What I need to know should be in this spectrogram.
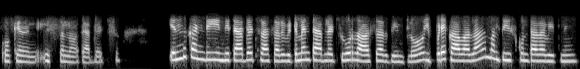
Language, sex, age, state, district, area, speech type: Telugu, female, 18-30, Andhra Pradesh, Annamaya, rural, conversation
